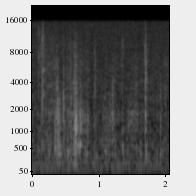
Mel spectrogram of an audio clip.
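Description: Clear cellophane bag crinkling faintly as it is opened and handled, a few scattered crackles.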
